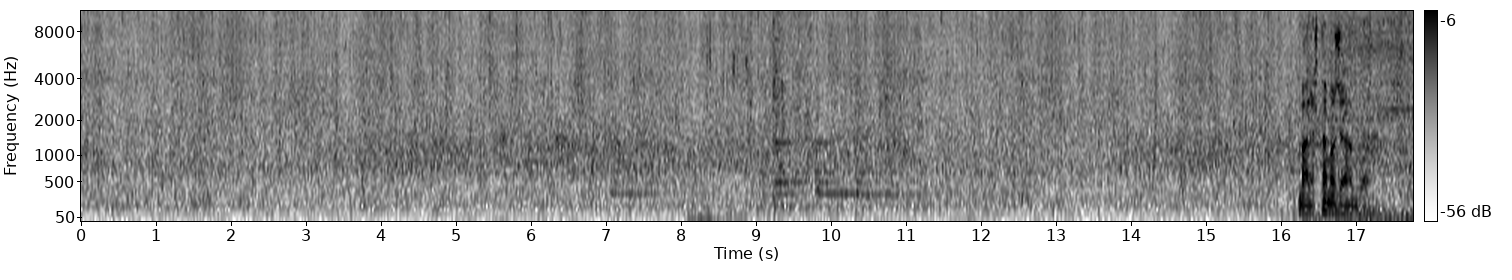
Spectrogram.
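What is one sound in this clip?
Water splashes steadily against a moving boat's hull.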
